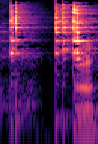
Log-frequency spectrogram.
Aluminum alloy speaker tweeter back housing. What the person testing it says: nếu học Kim nó hợp kim nhôm thì BC nghe thấy nó keng keng keng đấy keng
